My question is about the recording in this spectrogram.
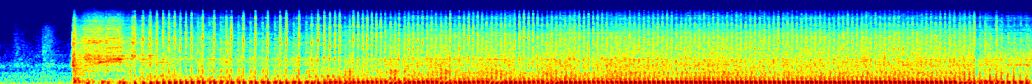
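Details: Craftsman snow blower with Powermore engine, sat a couple of years, after ultrasonic cleaning and rebuild of its Huayi carburetor, started on choke on a warm day without priming: brief crank, catches quickly into a steady, even drone with no surging; normal start.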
